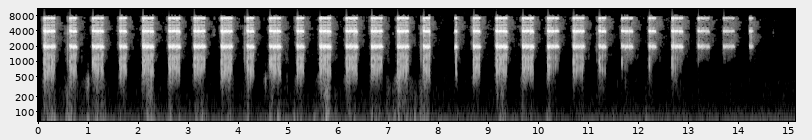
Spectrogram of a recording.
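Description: An animal-like call, short and repeated evenly about twice a second, with one brief gap about eight seconds in.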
